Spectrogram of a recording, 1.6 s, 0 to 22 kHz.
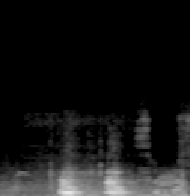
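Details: Dogs on the grounds of a dog training school, March 2014: two quick barks spaced roughly 0.4 seconds apart, followed by softer tonal whimpering.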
